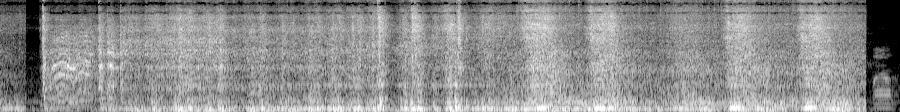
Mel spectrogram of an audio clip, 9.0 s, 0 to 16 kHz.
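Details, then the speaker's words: 1973 Dodge Challenger with a distributor assumed to be original Mopar, fed from a bottle: starter grinds, engine catches in ragged bursts and sputters without idling; unclear if picking up fuel or running out of the bottle, accelerator pump or carburetor possibly shot. "I don't know if this is picking up fuel or if I'm running out of the bottle. Could be the accelerator pump and the carburetor shot."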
